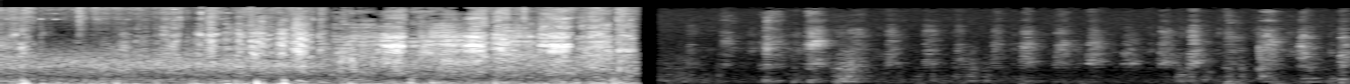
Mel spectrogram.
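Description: Two small dogs playing rough, over loud background noise. About five seconds in, the sound cuts off suddenly and gives way to a pug's faint, quick, repeated panting and whimpering.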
